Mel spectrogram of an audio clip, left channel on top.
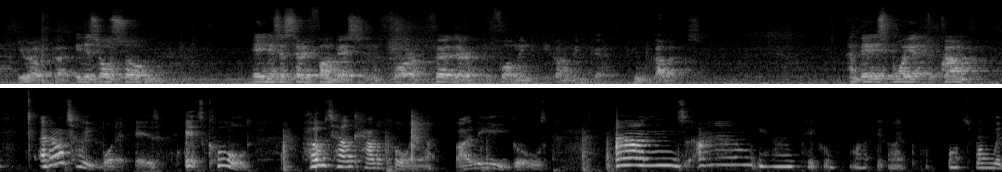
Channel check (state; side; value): different; both; correlation -0.01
